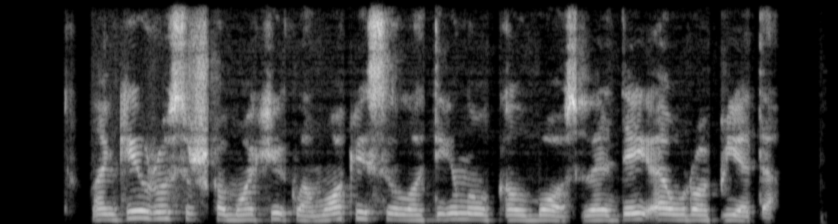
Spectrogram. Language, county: Lithuanian, Alytus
